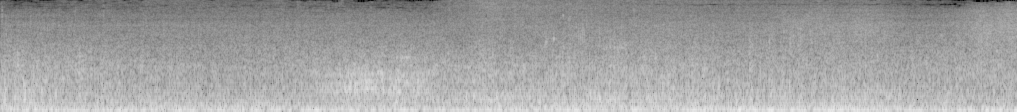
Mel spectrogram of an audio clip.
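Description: Strong wind roars and blows sand about.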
